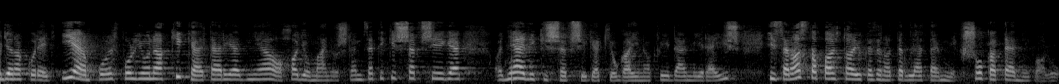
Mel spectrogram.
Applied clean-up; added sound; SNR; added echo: none; none; none; none.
